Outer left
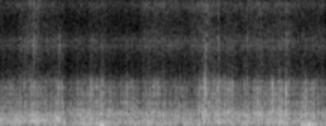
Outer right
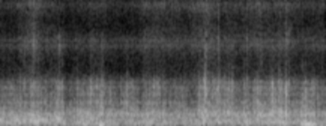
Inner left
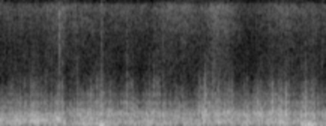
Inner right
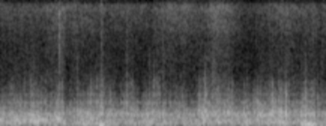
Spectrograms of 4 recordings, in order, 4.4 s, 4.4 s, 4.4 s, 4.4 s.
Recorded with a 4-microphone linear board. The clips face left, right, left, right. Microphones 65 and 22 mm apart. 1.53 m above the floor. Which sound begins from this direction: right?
Footsteps, at 1.1 s.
